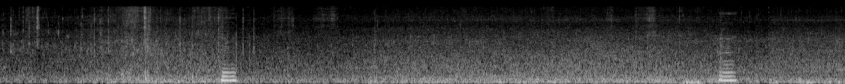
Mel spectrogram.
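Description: Floodwater flowing steadily, a shallow muddy current running over a field after heavy rain. Two brief hums of a man's voice break in, about two seconds in and near the end.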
